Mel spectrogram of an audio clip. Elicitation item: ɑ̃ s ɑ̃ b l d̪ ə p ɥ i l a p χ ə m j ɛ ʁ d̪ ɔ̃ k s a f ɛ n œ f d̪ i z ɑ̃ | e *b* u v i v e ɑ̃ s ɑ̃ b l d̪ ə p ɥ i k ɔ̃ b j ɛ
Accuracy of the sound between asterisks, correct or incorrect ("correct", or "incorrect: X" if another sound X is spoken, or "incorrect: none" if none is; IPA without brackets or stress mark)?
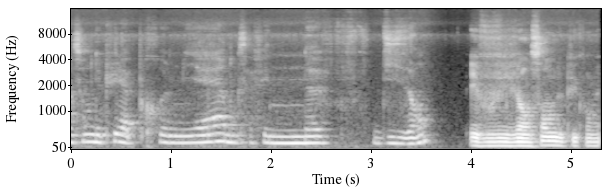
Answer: incorrect: v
